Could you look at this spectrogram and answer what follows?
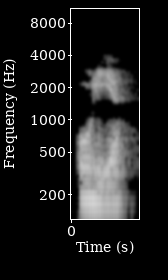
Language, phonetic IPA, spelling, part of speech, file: Russian, [ˈulʲjə], улья, noun, Ru-у́лья.ogg
- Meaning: genitive singular of у́лей (úlej)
